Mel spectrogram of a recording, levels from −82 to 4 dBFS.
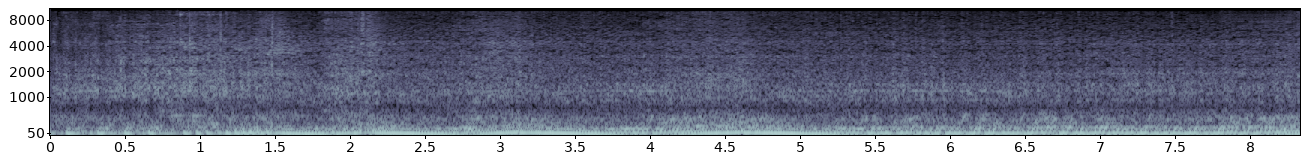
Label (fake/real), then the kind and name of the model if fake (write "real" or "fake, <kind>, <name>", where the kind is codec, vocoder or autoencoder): real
